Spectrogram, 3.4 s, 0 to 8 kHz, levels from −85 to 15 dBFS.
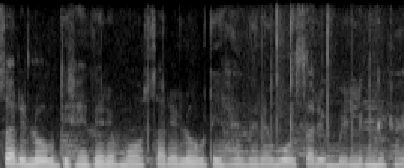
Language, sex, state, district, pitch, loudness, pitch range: Hindi, female, Rajasthan, Jaipur, 215 Hz, -16 LUFS, 210-220 Hz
